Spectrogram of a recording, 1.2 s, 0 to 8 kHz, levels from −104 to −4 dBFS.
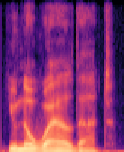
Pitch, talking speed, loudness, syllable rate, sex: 105 Hz, 195 wpm, -15 LUFS, 3.7 syllables/s, male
